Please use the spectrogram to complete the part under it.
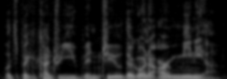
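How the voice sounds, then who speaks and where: A man's voice: medium pitch, animated, fast talker, no room sound. A man hosting a podcast interview in a conversational style, recorded in a studio.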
